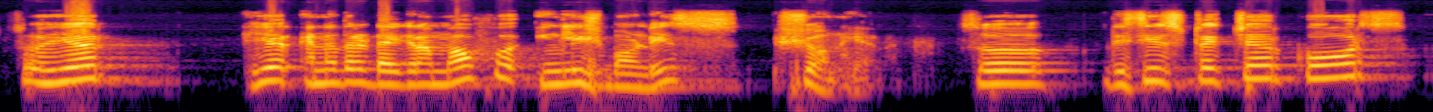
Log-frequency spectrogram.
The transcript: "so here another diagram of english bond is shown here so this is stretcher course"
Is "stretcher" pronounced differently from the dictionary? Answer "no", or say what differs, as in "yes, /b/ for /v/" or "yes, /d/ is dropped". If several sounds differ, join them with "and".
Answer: no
